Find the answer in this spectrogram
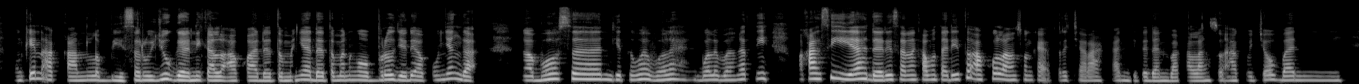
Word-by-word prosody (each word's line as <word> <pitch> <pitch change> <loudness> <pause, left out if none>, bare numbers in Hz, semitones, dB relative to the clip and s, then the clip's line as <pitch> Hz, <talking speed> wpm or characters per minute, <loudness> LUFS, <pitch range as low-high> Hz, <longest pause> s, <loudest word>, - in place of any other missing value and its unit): Mungkin 265 +9 -1
akan 190 -3 -1
lebih 185 -3 -1
seru 195 +3 +2
juga 200 -2 +4
nih 195 0 +1
kalau 185 0 +4
aku 175 +2 -2
ada 170 -1 0
temennya, 180 +5 0
ada 190 -2 +2
teman 195 +1 -2
ngobrol, 195 +1 +1
jadi 195 -1 +1
akunya 215 +7 -3
enggak 195 -8 0 0.4
enggak 190 -1 0
bosan 245 +1 +4
gitu. 215 0 -2
Wah, 240 - +3
boleh, 210 0 -1
boleh 205 +2 -2
banget 205 +4 -3
nih. 270 - -1 0.3
Makasih 260 +3 +4 0.2
ya 255 - +8
dari 205 +2 +3
saran 220 0 -1
kamu 220 0 0
tadi 215 +1 -1
tuh 270 +5 -2
aku 230 +3 +1
langsung 210 -1 0
kayak 200 - -8
tercerahkan 90 - -8
gitu, 175 0 -9
dan 170 0 -2
bakal 170 0 -4
langsung 180 +1 -4
aku 180 0 -7
coba 195 0 -3
nih. 185 -1 -7
195 Hz, 185 wpm, -24 LUFS, 185-220 Hz, 0.4 s, ya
